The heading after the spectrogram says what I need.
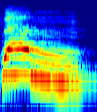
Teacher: lại gặp tiếp cái âm th, nhưng mà nó là âm hữu thanh này. Mình sẽ đọc là z, a, them.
